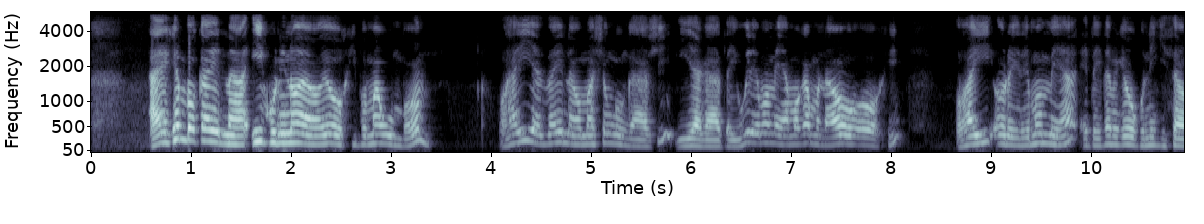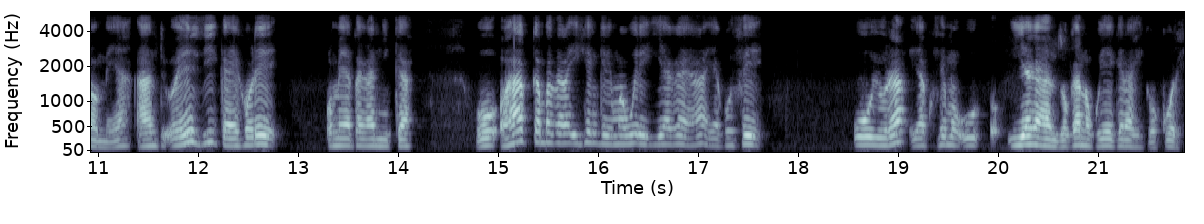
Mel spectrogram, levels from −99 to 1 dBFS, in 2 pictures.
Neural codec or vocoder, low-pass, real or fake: none; 5.4 kHz; real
